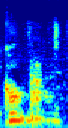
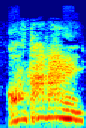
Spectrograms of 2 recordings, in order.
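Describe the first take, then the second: First: The repeat sinks softer and trails off; softer echo. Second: High, slow, drawn-out joyful call; excited calling out. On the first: Old man repeats his greeting, fading softly. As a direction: let the second call fade, moved. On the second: Old man greets his spiritual son, high joyful call. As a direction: call out to a long-lost son. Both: Retold or imitated. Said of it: "ổng ở trên lầu xuống, chạy xuống".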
